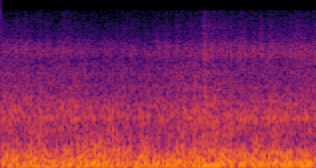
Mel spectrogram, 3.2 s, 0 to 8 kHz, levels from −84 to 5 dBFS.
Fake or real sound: real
